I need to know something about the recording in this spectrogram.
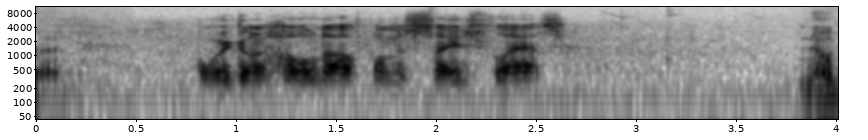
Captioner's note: on phone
